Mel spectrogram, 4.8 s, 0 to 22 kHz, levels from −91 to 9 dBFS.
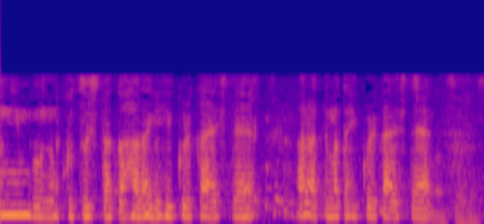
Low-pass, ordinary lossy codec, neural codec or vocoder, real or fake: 5.4 kHz; MP3, 24 kbps; none; real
